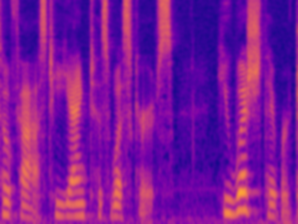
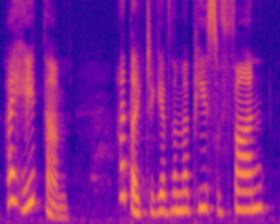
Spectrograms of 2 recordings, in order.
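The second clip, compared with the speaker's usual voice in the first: higher, louder angry hiss of hate; angry snarl; 7 semitones higher, 5 dB louder than usual. Acted. Rai snarling about the beavers. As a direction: let the hatred boil over. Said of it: "Rai snarled under his breath".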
